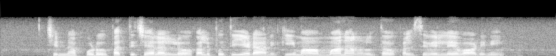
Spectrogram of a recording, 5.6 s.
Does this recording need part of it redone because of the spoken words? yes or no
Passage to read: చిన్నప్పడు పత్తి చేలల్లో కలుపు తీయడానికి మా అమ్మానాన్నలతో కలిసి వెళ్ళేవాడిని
no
